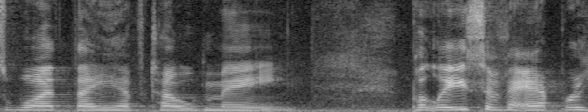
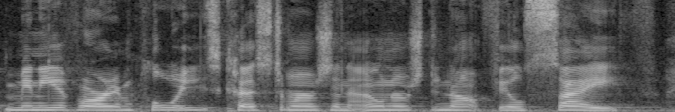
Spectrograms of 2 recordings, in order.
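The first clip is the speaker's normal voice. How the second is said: normal talking voice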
